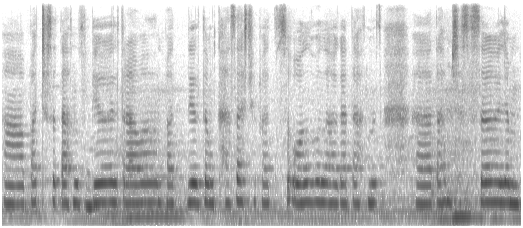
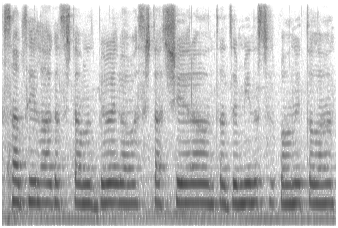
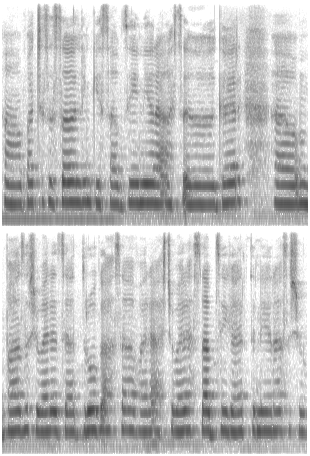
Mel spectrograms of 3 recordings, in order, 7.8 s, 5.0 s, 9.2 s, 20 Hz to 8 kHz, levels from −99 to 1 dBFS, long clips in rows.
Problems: constant background noise, background conversations at intervals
